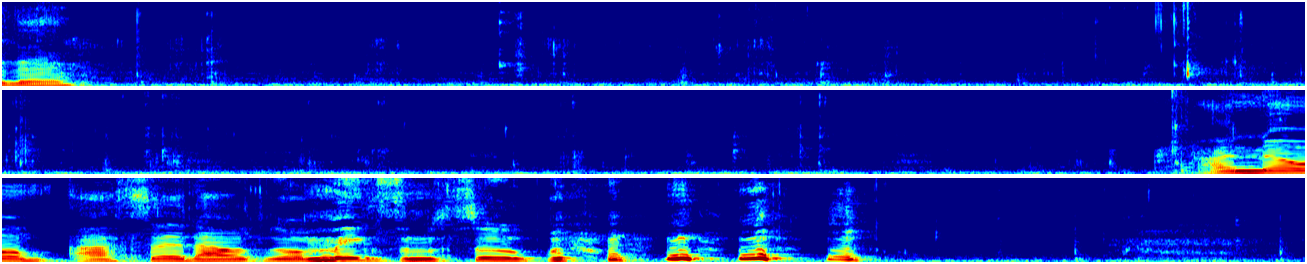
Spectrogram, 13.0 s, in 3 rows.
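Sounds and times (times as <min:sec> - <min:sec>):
person chewing food: 0:00.0 - 0:08.4, 0:11.3 - 0:13.0.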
